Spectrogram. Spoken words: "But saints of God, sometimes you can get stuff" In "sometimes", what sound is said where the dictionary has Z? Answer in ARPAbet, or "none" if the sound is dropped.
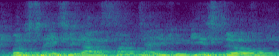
none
